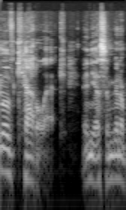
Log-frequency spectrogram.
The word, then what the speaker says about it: Cadillac: in 1701, a gentleman by the name of Cadillac. And yes, I'm going to pronounce it that way because that's how it's pronounced currently.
